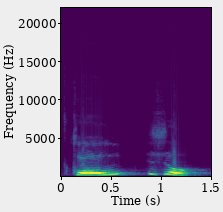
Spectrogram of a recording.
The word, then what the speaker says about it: queijo: Queijo. Quantas letras e quantos fonemas? Então, na palavra queijo, 6 letras, 5 fonemas. adígrafo, porque o U não é pronunciado, o U é nulo.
